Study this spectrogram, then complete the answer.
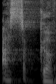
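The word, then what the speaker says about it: السقاف: As-Segaf itu tulisannya apa? As-Saqaf, pakai qaf, nggih. Tapi diucapkan dari lisan mereka dengan gof. Nggih, gof.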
